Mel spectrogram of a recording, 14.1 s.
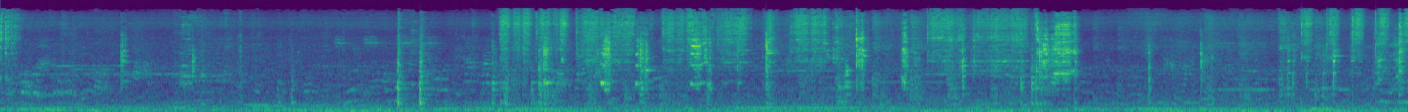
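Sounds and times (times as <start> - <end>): wooden stick scraping metal housing: 4.9 - 10.9, 11.5 - 14.0.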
